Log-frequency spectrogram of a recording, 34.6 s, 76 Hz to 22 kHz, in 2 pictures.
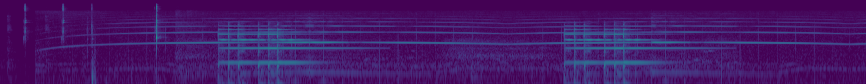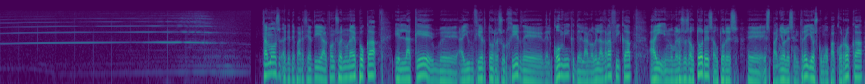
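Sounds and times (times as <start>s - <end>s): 
alarm siren wailing: 0.9s - 22.4s
speech: 22.6s - 34.6s.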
